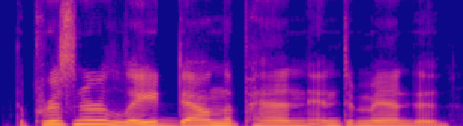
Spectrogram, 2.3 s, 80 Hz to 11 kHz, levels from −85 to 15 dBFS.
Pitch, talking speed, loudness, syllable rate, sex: 220 Hz, 205 wpm, -15 LUFS, 5.7 syllables/s, female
